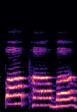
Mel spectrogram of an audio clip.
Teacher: दोन ओठांचा एकमेकांना स्पर्श होऊन ज्या वर्णांचा उच्चार होतो त्या वर्णांना म्हणतात ओष्ठ्यवर्ण.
